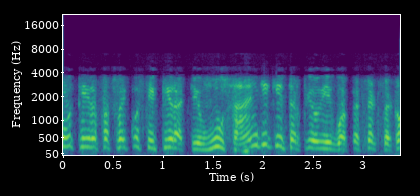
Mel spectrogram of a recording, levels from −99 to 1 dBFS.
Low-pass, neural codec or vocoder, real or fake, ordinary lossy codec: 7.2 kHz; none; real; AAC, 48 kbps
